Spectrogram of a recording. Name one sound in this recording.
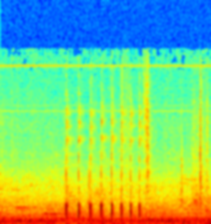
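A table tennis ball bounces repeatedly on a hard surface, the bounces coming faster.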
